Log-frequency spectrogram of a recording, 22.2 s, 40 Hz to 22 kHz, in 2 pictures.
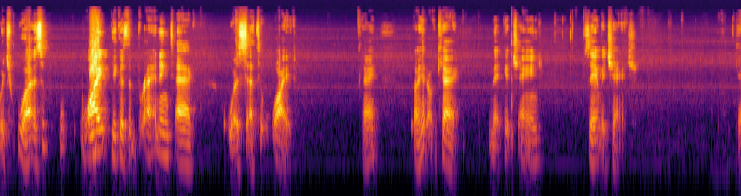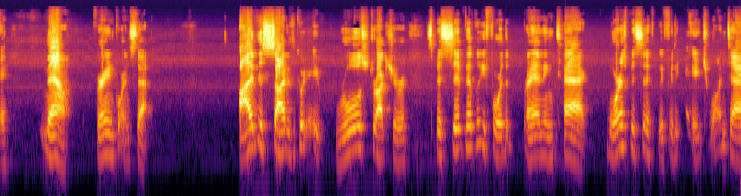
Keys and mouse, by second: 6.3 click.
